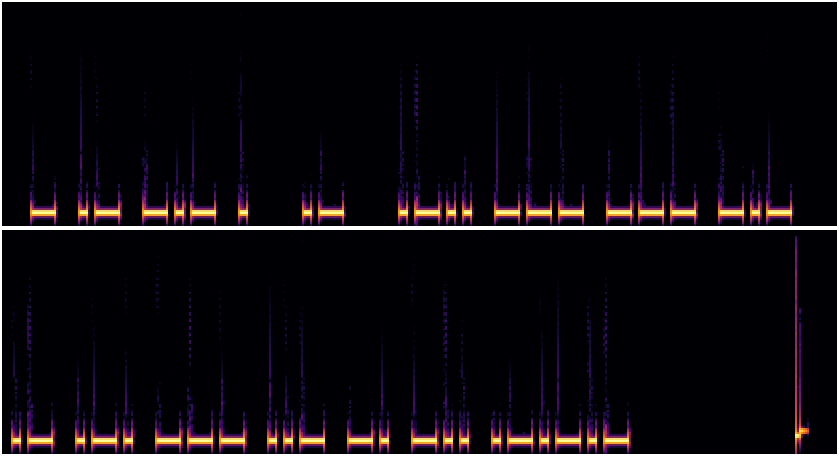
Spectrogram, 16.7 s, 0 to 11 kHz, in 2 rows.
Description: Morse code, heard as a keyed tone, about 15 wpm, 700 Hz. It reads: TAKE A LOOK AROUND.
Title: Sentences from Top 1000 Words - Review Part 3 - 15wpm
